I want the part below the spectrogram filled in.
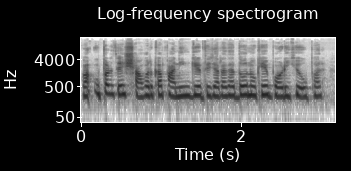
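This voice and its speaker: A woman's voice: sits high, level tone, fairly quick, warm tone. A woman casually narrating a fan fiction story in a chatty, loose way, full of fillers.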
